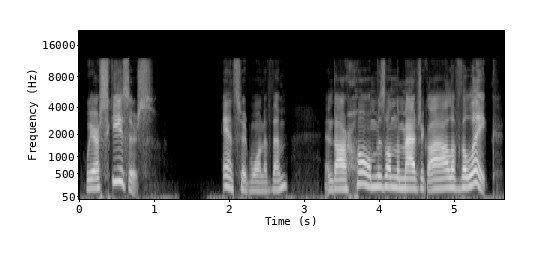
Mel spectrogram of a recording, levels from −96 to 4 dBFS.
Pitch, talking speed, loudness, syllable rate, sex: 200 Hz, 190 wpm, -19 LUFS, 6.0 syllables/s, female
